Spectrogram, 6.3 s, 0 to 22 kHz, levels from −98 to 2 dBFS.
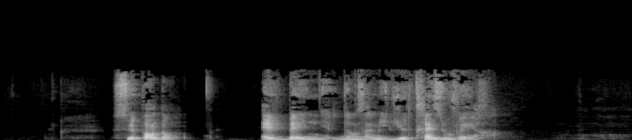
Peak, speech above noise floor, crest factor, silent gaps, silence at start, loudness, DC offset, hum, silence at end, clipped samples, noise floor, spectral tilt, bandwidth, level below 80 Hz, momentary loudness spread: -6 dBFS; 55 dB; 24 dB; none; 1.15 s; -26 LUFS; under 0.1%; none; 1.4 s; under 0.1%; -81 dBFS; -4.5 dB/octave; 11.5 kHz; -70 dBFS; 13 LU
